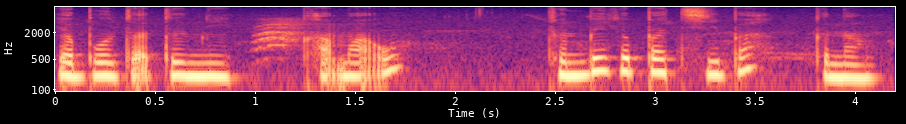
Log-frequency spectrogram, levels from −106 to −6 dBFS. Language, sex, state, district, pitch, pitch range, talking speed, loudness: Garo, female, Meghalaya, South Garo Hills, 215 Hz, 205-260 Hz, 100 wpm, -15 LUFS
